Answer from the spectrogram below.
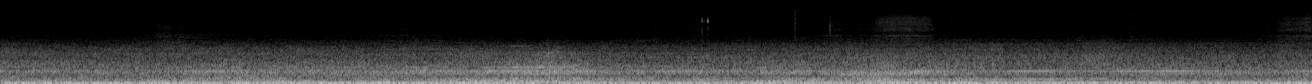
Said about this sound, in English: Flight 3885. Airbus A321.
